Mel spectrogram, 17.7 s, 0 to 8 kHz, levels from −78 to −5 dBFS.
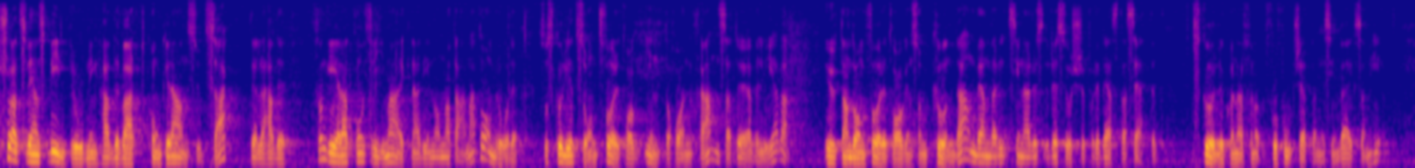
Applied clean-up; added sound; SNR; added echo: none; none; none; none.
